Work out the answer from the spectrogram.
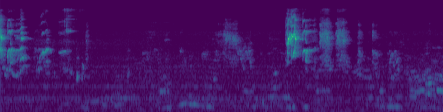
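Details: Lutino lovebirds at a breeding farm chattering with quick high chirps and squeaky twitters, a loud cluster of calls midway, and quieter scattered notes between.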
